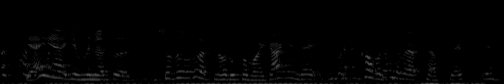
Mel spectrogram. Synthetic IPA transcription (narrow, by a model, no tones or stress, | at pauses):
jæjæjæmenælsə | sɒ̽ʋe̝ð̞̰ˠd̥uæd̥nɒɾ̥ukʰɒ̽m̰ɐiɡ̥ɑ̈ŋ̰e̝nd̥ɛ̰ːsɒ̽kʰɒ̽m̰ɐd̥e̝t͡sʰe̝æɐʋæːɐpʰæɐfeɡ̥d̥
